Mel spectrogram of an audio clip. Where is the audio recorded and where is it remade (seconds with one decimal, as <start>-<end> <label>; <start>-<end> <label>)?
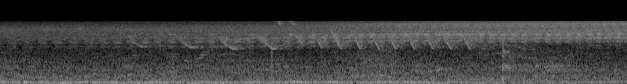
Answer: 0.0-6.3 recorded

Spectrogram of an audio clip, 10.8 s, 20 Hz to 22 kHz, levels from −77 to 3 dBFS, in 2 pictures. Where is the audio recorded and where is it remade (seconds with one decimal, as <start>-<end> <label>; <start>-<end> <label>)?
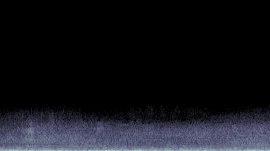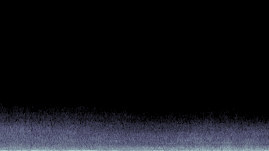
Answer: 0.0-10.8 recorded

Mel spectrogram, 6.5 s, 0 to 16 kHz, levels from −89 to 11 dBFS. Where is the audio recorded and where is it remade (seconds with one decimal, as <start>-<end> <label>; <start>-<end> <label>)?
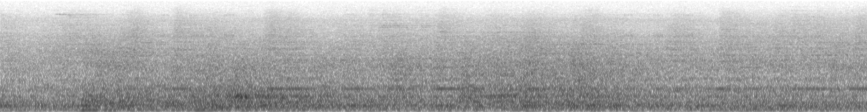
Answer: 0.0-6.5 recorded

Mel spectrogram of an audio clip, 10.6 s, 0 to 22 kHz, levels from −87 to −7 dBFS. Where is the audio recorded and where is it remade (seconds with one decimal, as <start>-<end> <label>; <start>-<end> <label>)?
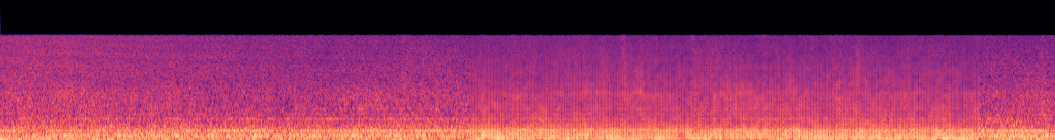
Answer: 0.0-4.7 recorded; 4.7-9.8 remade; 9.8-10.6 recorded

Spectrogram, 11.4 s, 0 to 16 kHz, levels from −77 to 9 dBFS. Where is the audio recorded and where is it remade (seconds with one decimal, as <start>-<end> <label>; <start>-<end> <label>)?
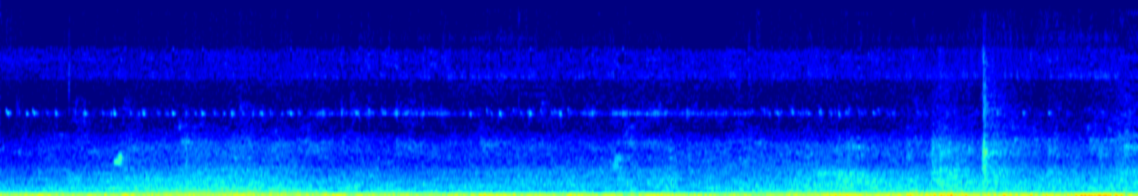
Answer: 0.0-3.1 recorded; 3.1-4.7 remade; 4.7-5.7 recorded; 5.7-7.5 remade; 7.5-11.4 recorded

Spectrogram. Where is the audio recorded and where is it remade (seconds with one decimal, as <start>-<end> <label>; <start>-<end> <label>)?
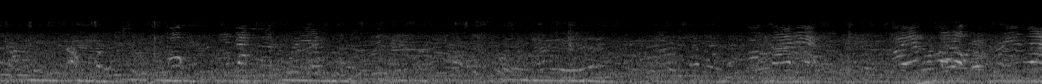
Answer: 0.0-10.4 recorded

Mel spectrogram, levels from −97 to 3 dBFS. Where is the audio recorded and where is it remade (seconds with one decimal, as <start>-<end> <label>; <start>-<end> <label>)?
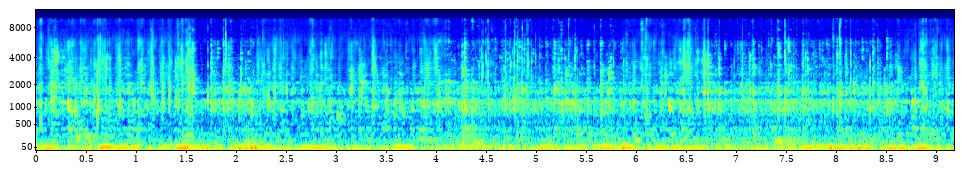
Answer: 0.0-1.6 remade; 1.6-2.2 recorded; 2.2-4.1 remade; 4.1-5.9 recorded; 5.9-6.7 remade; 6.7-8.6 recorded; 8.6-9.2 remade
